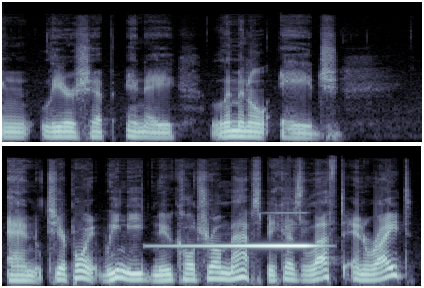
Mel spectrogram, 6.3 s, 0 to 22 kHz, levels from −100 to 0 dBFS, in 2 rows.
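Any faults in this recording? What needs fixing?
Loudspeaker feedback squeal, 4.20 to 5.64 s, after "to your point we": a 1.2 kHz tone swells over about a second to roughly 15 dB above the speech, as the microphone re-amplifies its own loudspeaker with loop gain above one. Lower monitor gain or notch 1.2 kHz to prevent it.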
